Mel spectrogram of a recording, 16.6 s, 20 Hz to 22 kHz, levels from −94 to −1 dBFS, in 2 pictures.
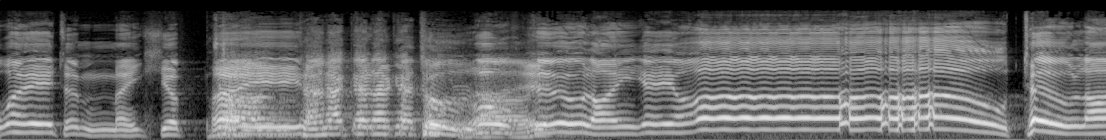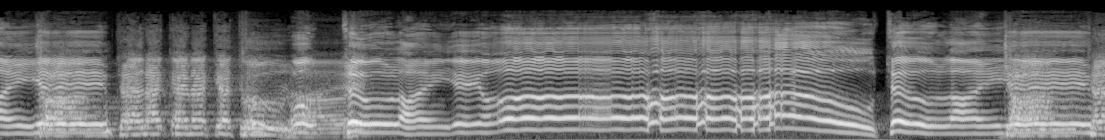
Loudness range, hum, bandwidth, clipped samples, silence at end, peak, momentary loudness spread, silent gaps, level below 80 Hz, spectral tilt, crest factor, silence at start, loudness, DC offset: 4 LU; none; 15.5 kHz; under 0.1%; 0 s; -2 dBFS; 7 LU; none; -64 dBFS; -2 dB/octave; 16 dB; 0 s; -16 LUFS; under 0.1%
